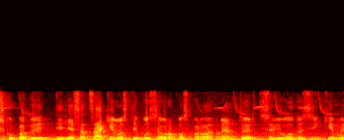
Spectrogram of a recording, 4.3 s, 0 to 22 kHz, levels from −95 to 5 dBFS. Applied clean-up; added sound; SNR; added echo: none; Bird vocalization, bird call, bird song; 4 dB; none.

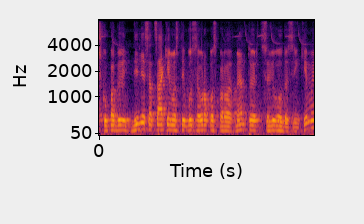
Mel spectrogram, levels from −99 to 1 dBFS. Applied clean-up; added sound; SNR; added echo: neural separator model SepFormer DNS4.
